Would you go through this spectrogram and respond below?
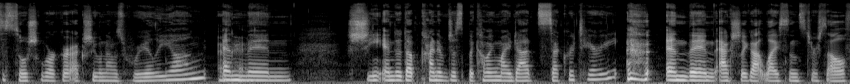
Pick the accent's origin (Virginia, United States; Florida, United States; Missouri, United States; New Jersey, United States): Virginia, United States; Blacksburg; So I grew up mostly in Blacksburg, Virginia. I grew up in a Christian household. We went to a church called Blacksburg Christian Fellowship.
